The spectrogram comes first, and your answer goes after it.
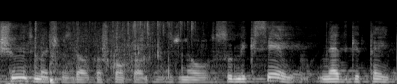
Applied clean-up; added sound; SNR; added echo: none; Water / Splash, splatter; 10 dB; reverberation time 0.9 s.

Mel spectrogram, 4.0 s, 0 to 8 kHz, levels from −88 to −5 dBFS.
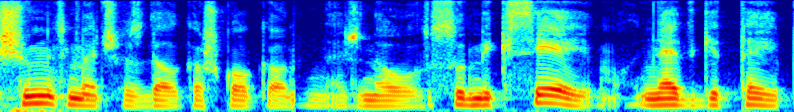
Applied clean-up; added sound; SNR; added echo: none; none; none; none.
